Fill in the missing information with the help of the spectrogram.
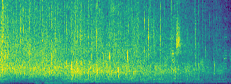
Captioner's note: audience applauds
